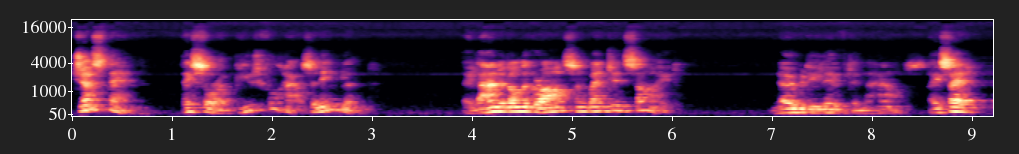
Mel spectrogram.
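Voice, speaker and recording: A man reads short stories aloud like a headmaster addressing his pupils. His delivery is expressive and animated, with mid-range pitch and deliberate, dramatic phrasing. The room is strongly reverberant and he sounds set back from the microphone. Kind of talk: expressive storybook reading to children. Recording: very echoey room, distant microphone.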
